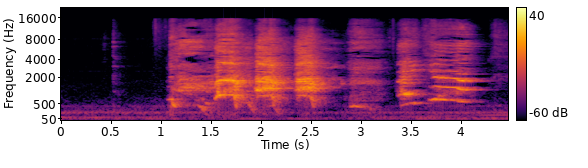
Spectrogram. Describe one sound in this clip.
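A woman laughs loudly.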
